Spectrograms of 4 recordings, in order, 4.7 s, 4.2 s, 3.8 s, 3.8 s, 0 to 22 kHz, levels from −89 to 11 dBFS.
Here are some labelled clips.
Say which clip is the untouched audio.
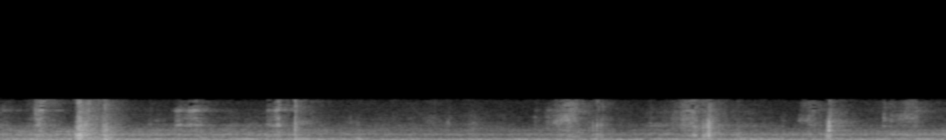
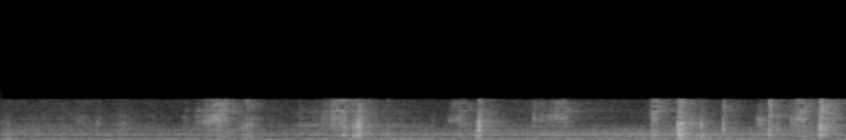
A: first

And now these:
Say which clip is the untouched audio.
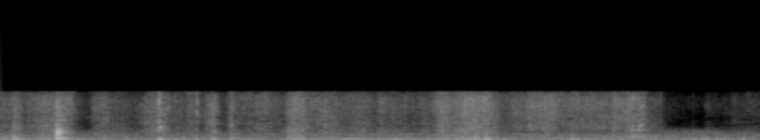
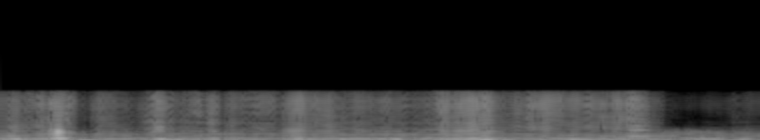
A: first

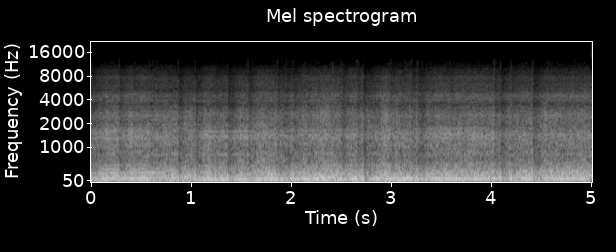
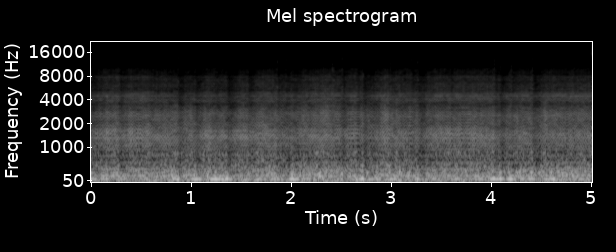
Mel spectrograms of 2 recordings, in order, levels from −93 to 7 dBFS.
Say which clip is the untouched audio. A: first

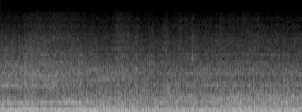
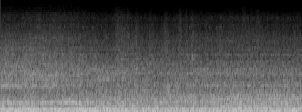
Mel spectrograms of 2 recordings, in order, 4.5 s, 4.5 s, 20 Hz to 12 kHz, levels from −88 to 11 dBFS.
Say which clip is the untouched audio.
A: second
